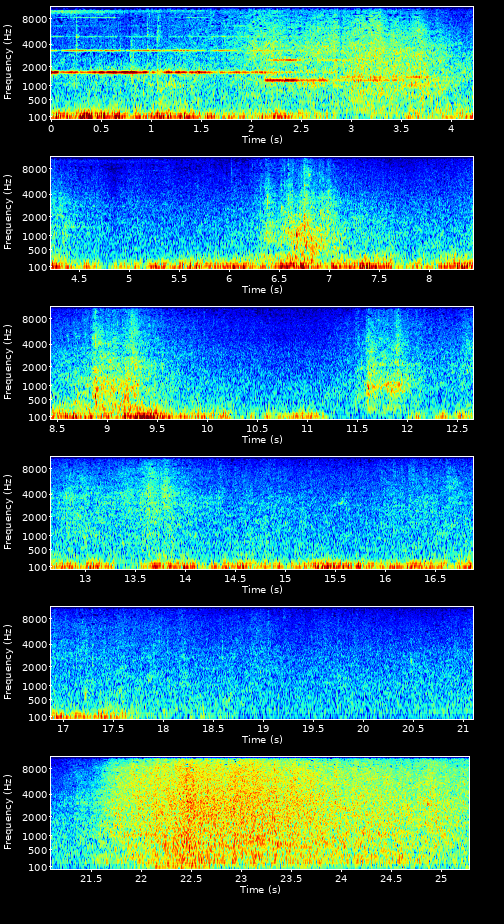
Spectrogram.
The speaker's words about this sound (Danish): Åh, hvis der bare var en stærk vind, så kunne jeg sejle lige hen, derhen, hvor jeg ønskede. Og himlens gamle moder beordrede straks vinden til at blæse og så fortsatte hun sin færd.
